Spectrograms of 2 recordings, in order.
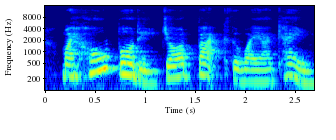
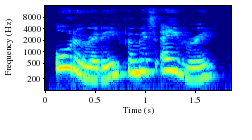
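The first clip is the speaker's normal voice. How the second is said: higher, louder announcement with a rising end; digital assistant; 6 semitones higher, 7 dB louder, faster than usual. A narrator's reading. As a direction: call the order like a cheerful machine. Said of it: "called Somi from the meal dispenser".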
